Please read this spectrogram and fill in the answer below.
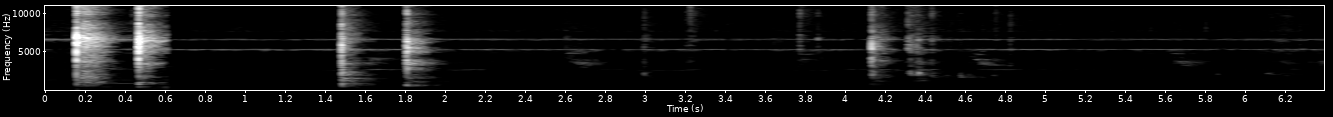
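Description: A raw egg knocked against the rim of a glass bowl: two pairs of sharp taps in the first two seconds, then a quick cluster of cracks about four seconds in as the shell is pulled open.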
